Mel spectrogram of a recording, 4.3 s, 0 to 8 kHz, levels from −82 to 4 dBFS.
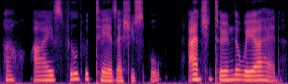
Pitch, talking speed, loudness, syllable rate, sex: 155 Hz, 195 wpm, -22 LUFS, 5.1 syllables/s, female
